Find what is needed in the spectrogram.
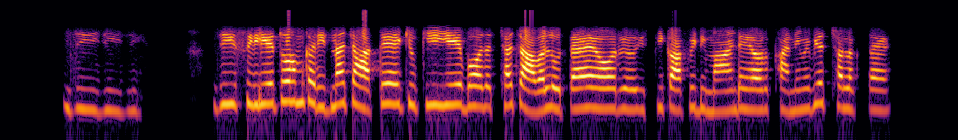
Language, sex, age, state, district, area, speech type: Hindi, female, 30-45, Madhya Pradesh, Betul, rural, conversation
